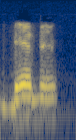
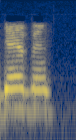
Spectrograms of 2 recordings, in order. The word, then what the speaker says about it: Devon: Hey, man, and hey, look, I know, you know, if you look at the original name and how my name is spelled, it is like Devonshire. So technically it is Devon.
